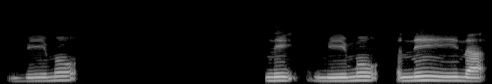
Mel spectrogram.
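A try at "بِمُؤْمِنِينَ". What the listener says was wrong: বিমু মি নি না, মি আছে একটা, একটা মি, মি এক্সট্রা আছে মি।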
